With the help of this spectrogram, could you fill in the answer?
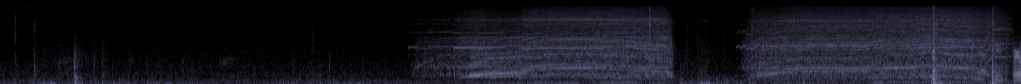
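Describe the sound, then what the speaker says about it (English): A power drill driving a final screw to fix a camera mount to a piece of vehicle trim, two whining bursts rising and falling in pitch, close, after quiet handling clicks. "I'm going to finish my mount connection right now by putting in my final screw."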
